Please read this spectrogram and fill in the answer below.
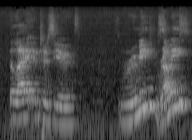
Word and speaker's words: Rumi: Rummy? Rumi, yeah.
